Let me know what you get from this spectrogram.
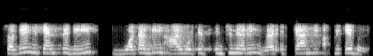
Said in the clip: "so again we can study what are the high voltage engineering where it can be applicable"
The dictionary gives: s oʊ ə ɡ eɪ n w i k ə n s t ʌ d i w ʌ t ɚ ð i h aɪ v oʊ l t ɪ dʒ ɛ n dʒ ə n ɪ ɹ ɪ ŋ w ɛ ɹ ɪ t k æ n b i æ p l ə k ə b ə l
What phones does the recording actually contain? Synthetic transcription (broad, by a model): s oʊ ə ɡ eɪ n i k ə n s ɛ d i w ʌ t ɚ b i h aɪ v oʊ t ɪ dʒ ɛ n dʒ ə n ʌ ɹ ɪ ŋ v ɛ ɹ ɪ t k æ n b i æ p l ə k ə b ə l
